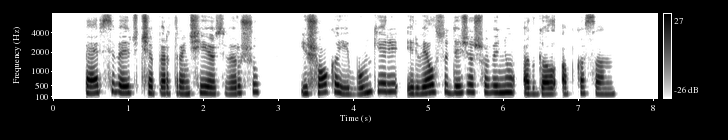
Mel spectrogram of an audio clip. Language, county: Lithuanian, Vilnius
